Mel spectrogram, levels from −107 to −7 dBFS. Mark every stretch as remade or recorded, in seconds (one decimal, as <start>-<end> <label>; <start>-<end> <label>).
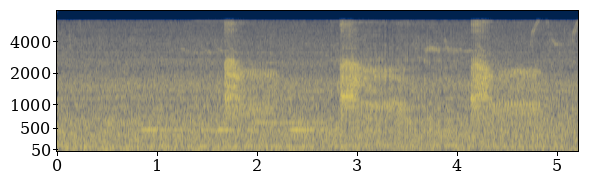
0.0-2.7 recorded; 2.7-4.0 remade; 4.0-5.2 recorded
